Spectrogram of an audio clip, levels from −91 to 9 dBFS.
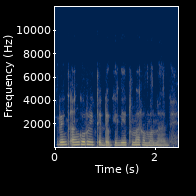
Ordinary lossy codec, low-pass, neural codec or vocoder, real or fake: Opus, 16 kbps; 7.2 kHz; none; real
